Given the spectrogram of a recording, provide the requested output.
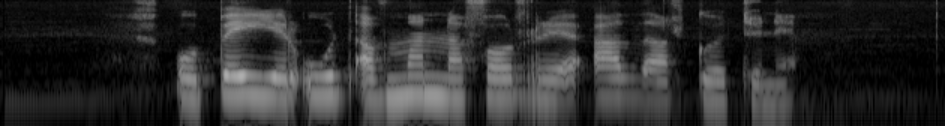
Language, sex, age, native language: Icelandic, male, 11, Icelandic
